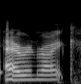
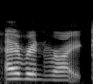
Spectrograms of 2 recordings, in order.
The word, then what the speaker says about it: Ehrenreich: Sorry, Aaron Reich. – Ehrenreich.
